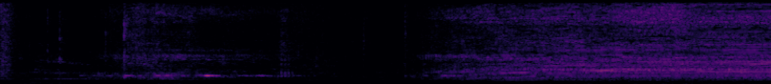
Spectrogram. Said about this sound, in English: Here's the little mini blow dryer, which runs on a USB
